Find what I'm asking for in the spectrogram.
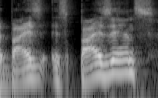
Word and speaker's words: Byzance: That's a minor, I think I read it was a the Byzance? Am I saying that wrong? – No, that's right.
